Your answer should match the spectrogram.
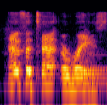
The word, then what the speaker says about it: Epithet Erased: Epithet Erased. That's how you pronounce it.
